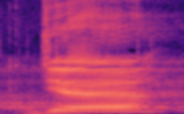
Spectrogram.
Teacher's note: ain sukun, letak posisinya di tenggorokan bagian tengah. Cara bacanya dialirkan. Ja, jadi jangan ditekan karena ain ini adalah sifatnya tawasud.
